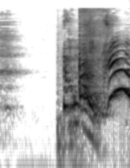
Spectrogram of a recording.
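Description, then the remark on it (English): A single loud sneeze that bursts in abruptly after a near-silent pause, with a voiced, drawn-out tail that rises and falls in pitch. “Bless you, that was cute.”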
